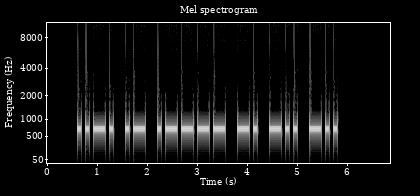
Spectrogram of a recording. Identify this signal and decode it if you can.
Morse code, heard as a keyed tone, about 15 wpm, 700 Hz. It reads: FA1NDD
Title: DXCC-100 Call Signs - 6 Characters - 15wpm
